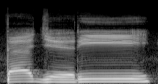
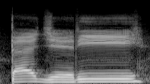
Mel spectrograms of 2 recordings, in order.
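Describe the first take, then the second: Both takes have the same delivery.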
